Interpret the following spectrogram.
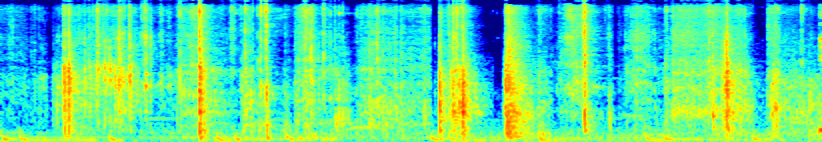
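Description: Clear plastic blister packaging and cardboard boxes of makeup brushes crackling and clicking as the brushes are pulled out, an irregular run of crinkles with several sharp snaps.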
